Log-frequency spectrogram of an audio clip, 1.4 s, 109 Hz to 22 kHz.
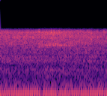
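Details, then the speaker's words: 1987 Toyota 4Runner 22RE, original ECU refitted, catalytic converters running red hot: low, steady idle with faint unevenness, an occasional miss heard at the exhaust pipe and slight rev wander; cause not pinned down, owner wonders about running lean. "in the pipe I can hear an occasional you know you know kind of a you know just what I would characterize always with every other hundred Vehicles I've had as a miss"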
